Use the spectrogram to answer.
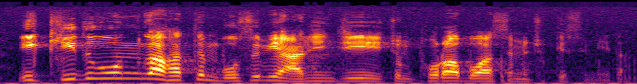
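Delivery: usual speaking voice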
